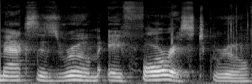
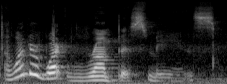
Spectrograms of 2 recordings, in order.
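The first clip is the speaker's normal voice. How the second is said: ordinary delivery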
